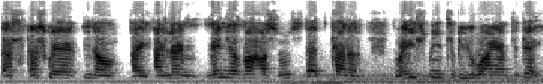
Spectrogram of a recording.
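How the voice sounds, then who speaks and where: A man in his forties, born in Haiti, talks through his answers in a loose, rambling way. He leans on frequent fillers and restarts. His voice is very bright and tense, at a middle pitch. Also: flat delivery, a little slow, slight background noise, poor audio. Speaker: interview guest. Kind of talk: casual interview talk.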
